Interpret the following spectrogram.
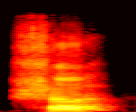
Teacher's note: Sha, like the word Shankara, that is a palatal sound or talavya shabda, in which case you are using the whole of your tongue flat like this and it is touching the upper palate.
